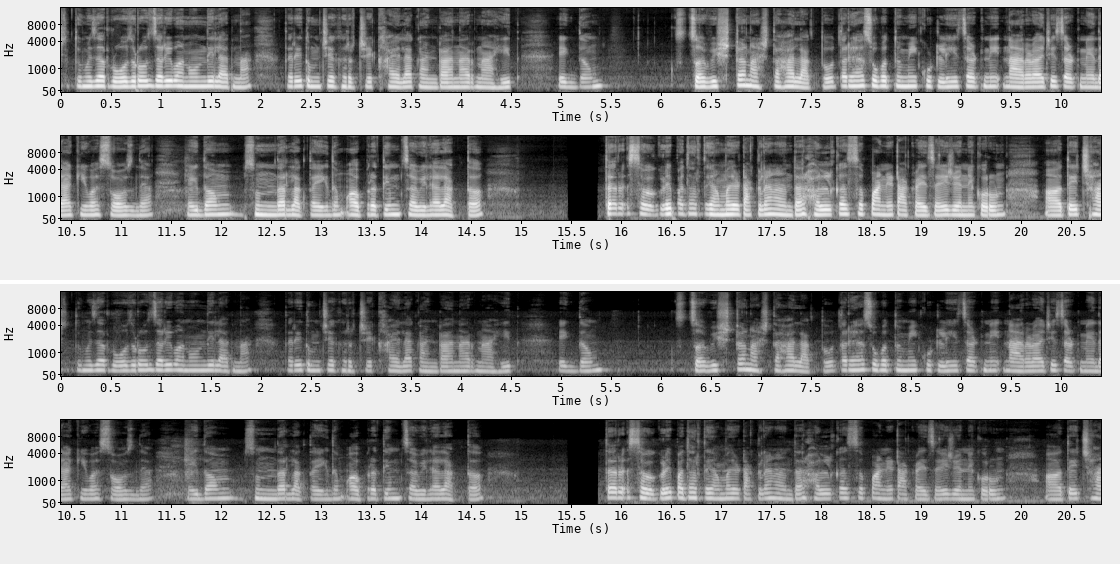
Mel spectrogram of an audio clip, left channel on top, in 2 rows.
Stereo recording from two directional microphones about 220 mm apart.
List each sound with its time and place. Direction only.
0.0 s speech: 45° left (ahead or behind)
16.0 s speech: 40° left (ahead or behind)
16.6 s speech: centre (ahead or behind)
16.8 s speech: 40° left (ahead or behind)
